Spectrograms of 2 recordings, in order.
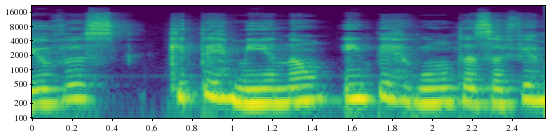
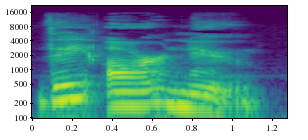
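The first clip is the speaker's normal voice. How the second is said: slow model English; 2 semitones lower, slower than usual. Shown as a demonstration. Teacher modelling English example.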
